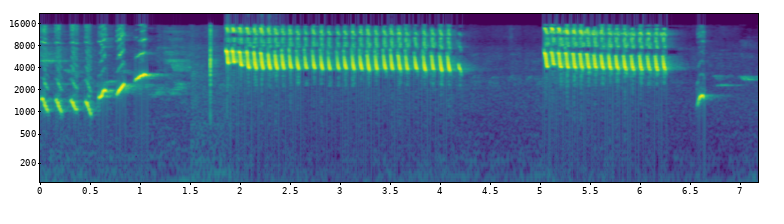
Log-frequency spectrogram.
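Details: Ngerol nembak singing of a white-rumped shama (murai batu) in masteran form: a few falling whistles lead into a long, steady, very high machine-gun trill, a pause, then a second trill and one short whistle.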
